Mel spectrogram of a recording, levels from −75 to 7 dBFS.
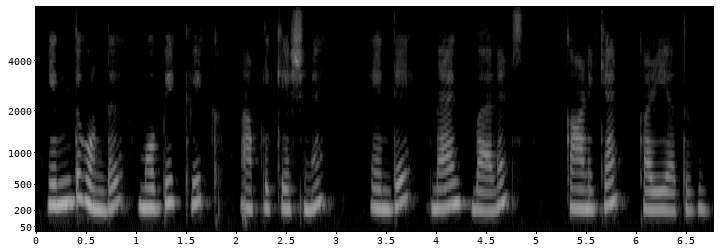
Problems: background sounds at intervals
